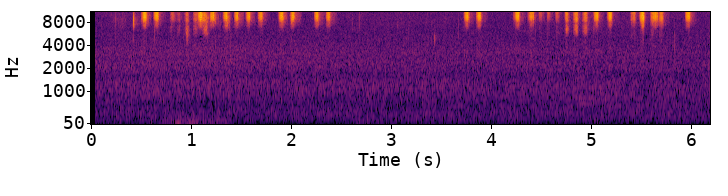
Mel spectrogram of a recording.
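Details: Calliptamus siciliae grasshopper recorded at Arzo, Switzerland, on 6 August 2023. Two groups of very high, short, dry ticks repeat rapidly, about a dozen per group, separated by a brief pause, over a faint low background hiss.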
